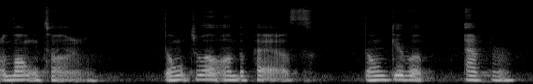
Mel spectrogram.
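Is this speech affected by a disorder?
Yes: cerebral palsy; cerebral palsy diagnosed at birth, confined to wheelchair, scoliosis, osteoporosis.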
